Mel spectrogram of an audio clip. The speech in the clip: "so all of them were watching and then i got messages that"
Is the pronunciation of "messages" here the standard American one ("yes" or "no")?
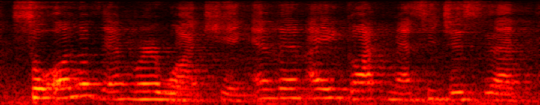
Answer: no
